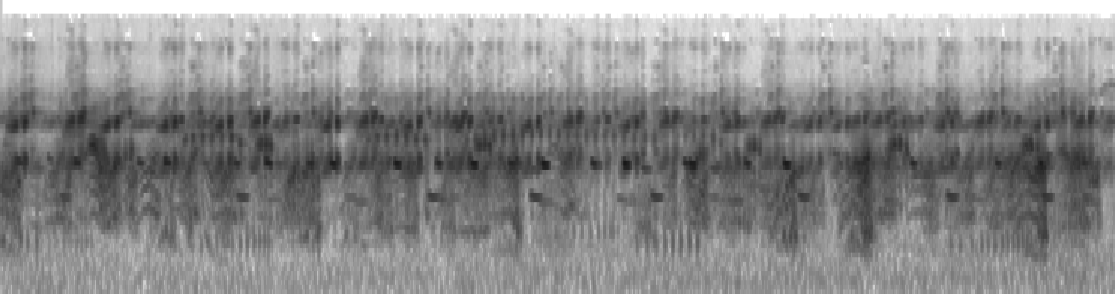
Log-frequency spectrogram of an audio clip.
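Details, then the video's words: Frogs croaking in a thick continuous chorus; rough croaks, trilled pulses and occasional short falling notes overlap throughout, with no other animals or noise. "FROGS CROAKING"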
